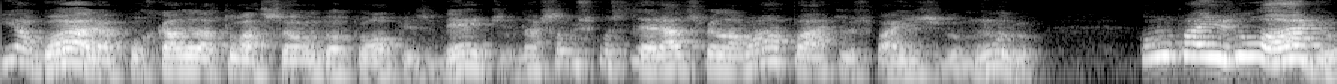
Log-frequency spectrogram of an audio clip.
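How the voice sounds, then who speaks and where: A man speaking at a fairly slow pace. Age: 80s+. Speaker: engineer giving political commentary. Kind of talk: political monologue to camera. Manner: halting, with repetitions.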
